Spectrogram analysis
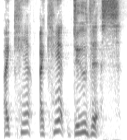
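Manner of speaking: distressed, insistent begging to stop; acted pleading. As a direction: plead that it is too much. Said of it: "swears or moans or weeps or pleads".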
